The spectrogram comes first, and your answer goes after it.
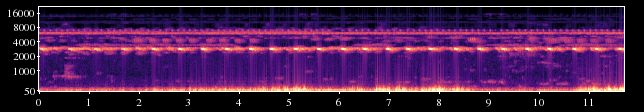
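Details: Crickets at night: a steady, high, pulsed chirping trill runs without a break through the whole recording, with a faint higher overtone band and a low, uneven rumble of background noise underneath.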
